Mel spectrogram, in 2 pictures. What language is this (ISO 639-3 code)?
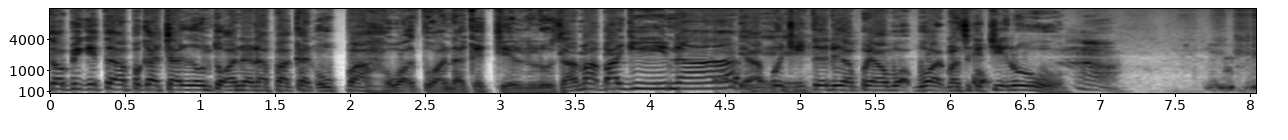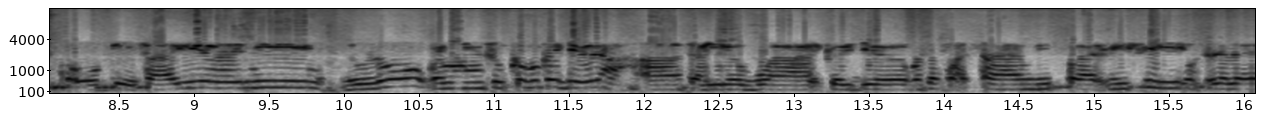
msa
